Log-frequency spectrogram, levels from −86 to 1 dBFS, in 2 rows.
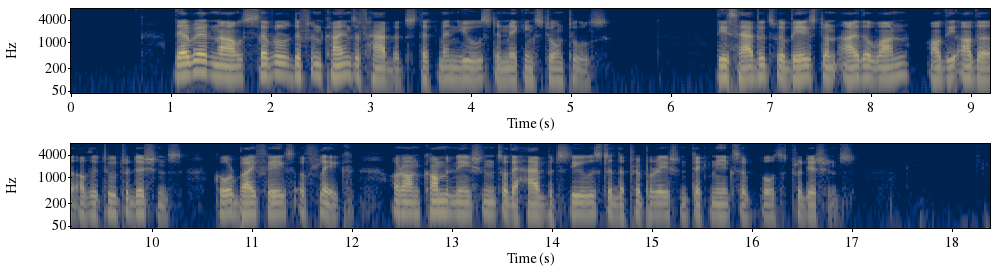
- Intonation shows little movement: Yes, narrow, 2.1 semitones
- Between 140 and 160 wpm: Yes, average, 155 wpm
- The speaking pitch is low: Yes, low, 110 Hz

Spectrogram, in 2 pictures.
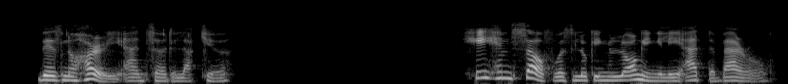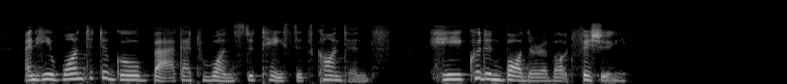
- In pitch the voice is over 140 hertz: Yes, high, 190 Hz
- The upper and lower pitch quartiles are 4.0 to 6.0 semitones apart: Yes, average, 5.1 semitones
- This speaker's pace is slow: Yes, slow, 120 wpm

